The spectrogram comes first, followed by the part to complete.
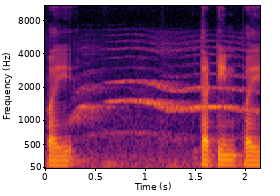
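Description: One long high-pitched cry held for about a second and a half, falling slightly in pitch, with brief bits of a man's speech at the start and near the end.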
